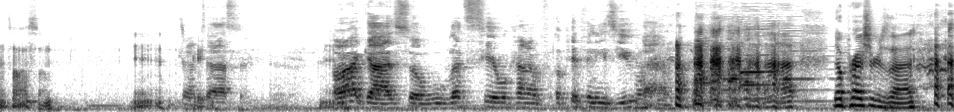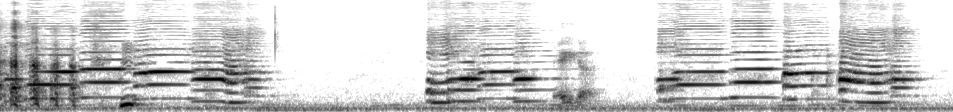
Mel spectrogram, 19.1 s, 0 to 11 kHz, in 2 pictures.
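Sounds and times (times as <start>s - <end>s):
blues harmonica bending notes: 7.0s - 8.4s, 9.5s - 12.6s, 13.8s - 19.0s.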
